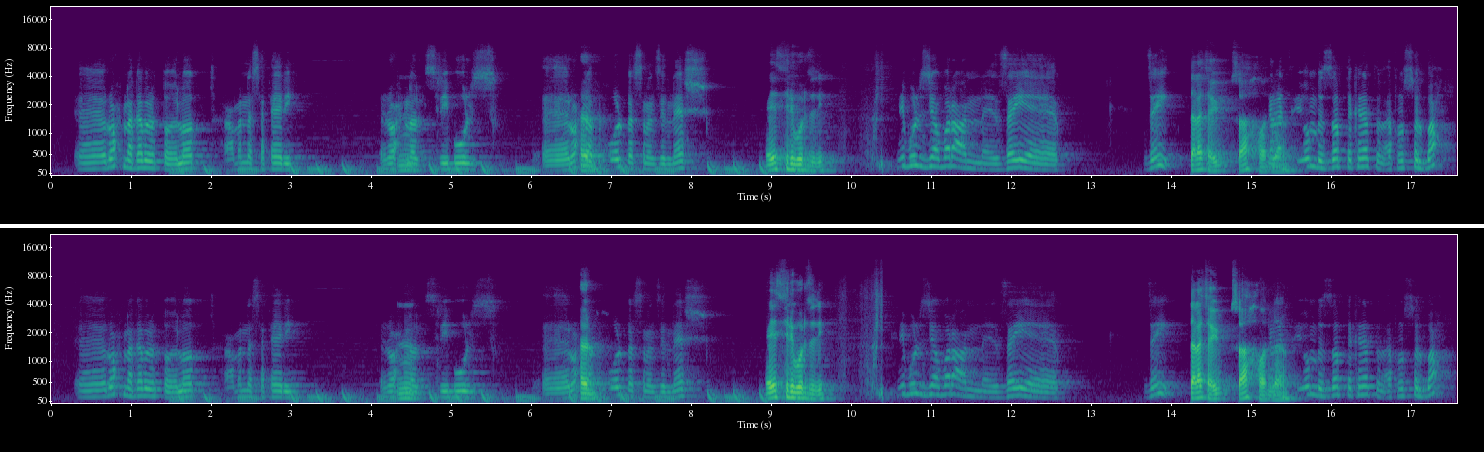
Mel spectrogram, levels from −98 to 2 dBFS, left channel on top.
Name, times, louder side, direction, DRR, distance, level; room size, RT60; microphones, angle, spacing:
voice 1, 0.3-1.8 2.2-3.0 4.1-5.6 6.1-8.2 10.6-12.6 13.7-14.0 15.2-17.4, left 4 dB, 40° left, 0.5 m, -39 dB
sound 1, 1.5-9.5, equal, 5° left, 0.8 m, -51 dB
voice 2, 8.9-9.7 10.3-10.4 14.3-15.5, right 4 dB, 80° right, 0.6 m, -30 dB
9.5 x 8.6 x 9.9 m
head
